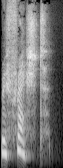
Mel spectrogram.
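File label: "refreshed", English, uk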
